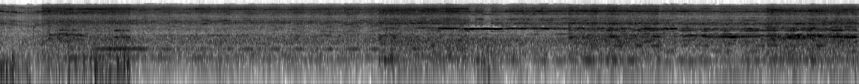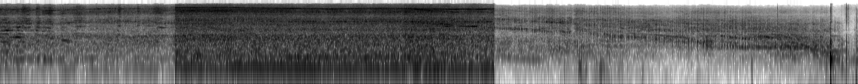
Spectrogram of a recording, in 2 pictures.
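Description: Angle grinder with a twisted-knot wire cup brush running against a metal engine oil sump, scrubbing off the old paint with a steady high whine. Near the end the sound drops and a falling whine follows as the grinder winds down.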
